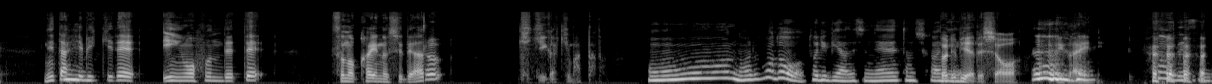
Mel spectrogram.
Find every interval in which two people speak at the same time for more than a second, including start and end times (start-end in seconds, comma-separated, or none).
none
